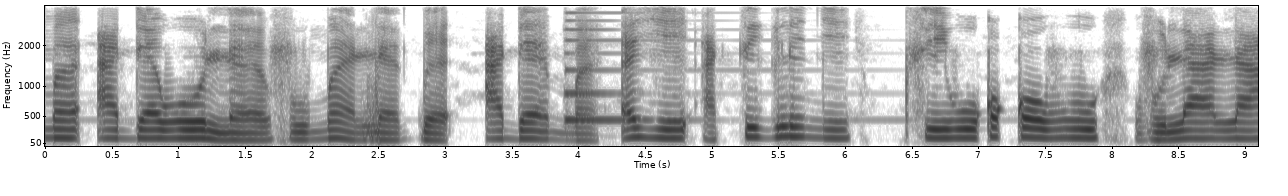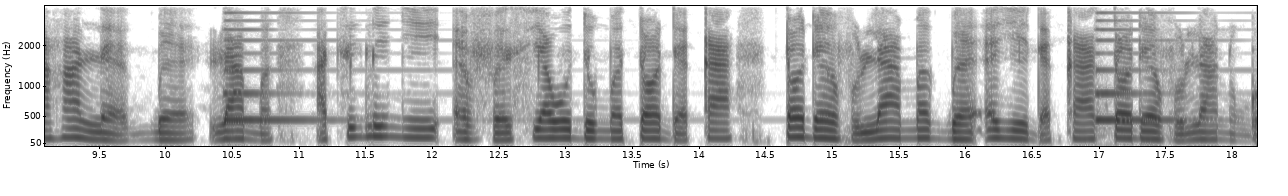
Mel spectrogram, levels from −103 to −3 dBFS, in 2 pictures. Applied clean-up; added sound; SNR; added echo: none; Keyboard (musical); 15 dB; none.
